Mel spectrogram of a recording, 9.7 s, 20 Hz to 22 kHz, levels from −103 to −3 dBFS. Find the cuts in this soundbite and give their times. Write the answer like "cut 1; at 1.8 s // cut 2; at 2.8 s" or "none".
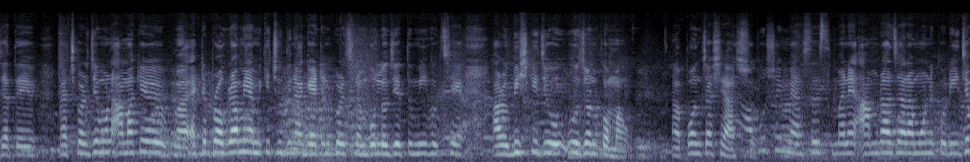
cut 1; at 7.7 s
